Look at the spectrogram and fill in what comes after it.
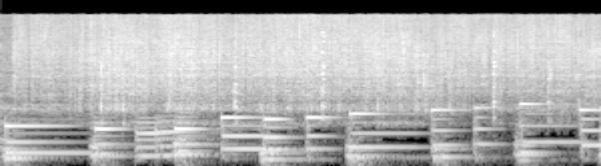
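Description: Peeled shrimp sizzling as they fry in a pan, turned with chopsticks, with a steady hiss throughout. Light background music plays over it.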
